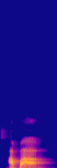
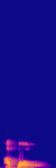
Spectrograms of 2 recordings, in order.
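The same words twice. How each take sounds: First: The word ends with an a vowel. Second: The word ends with an o vowel. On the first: "misalkan apa" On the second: "akan dirubah menjadi apa"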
